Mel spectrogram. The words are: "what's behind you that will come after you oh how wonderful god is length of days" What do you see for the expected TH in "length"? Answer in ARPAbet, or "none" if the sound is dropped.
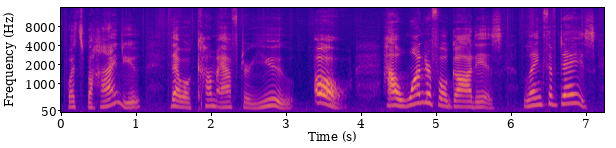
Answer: TH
